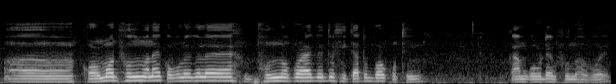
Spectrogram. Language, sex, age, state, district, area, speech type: Assamese, male, 30-45, Assam, Lakhimpur, rural, spontaneous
